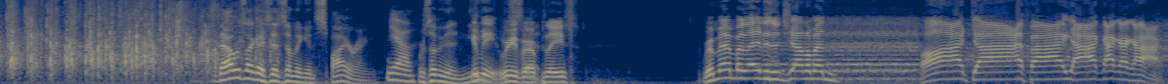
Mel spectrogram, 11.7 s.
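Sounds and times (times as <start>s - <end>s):
many hands clapping: 0.0s - 3.0s
speech: 2.2s - 5.9s, 7.0s - 11.6s.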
